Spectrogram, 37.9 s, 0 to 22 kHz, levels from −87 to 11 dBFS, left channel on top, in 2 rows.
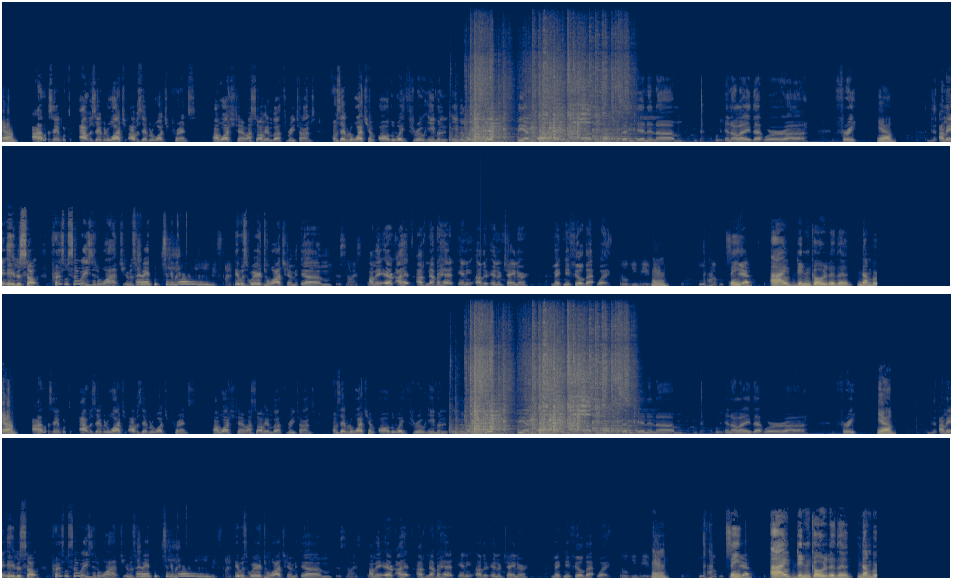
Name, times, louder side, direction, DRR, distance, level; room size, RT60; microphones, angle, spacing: voice 1, 0.6-1.2 1.5-3.7 4.2-6.2 6.6-9.9 10.3-13.6 14.5-16.1 16.8-17.1 18.5-19.7 20.0-21.9 22.3-22.5 23.6-25.6 26.3-29.5 30.0-31.1 33.7-33.9, left 2 dB, 80° left, 5.4 m, -38 dB
Dishes pots and pans, 8.9-12.8, right 4 dB, 20° right, 0.6 m, -33 dB
voice 2, 17.5-17.9 32.0-32.3 33.1-33.2 33.5-33.9 34.4-36.5, right 3 dB, 75° right, 2.5 m, -27 dB
voice 3, 21.7-22.0 22.3-23.6 25.9-26.0 31.4-32.1 32.9-33.3, left 3 dB, 30° left, 0.7 m, -41 dB
head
